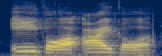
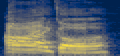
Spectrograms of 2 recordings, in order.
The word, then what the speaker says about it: Igor: Igor, Cloris Leachman, Terry Garr, Madeline Kahn.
